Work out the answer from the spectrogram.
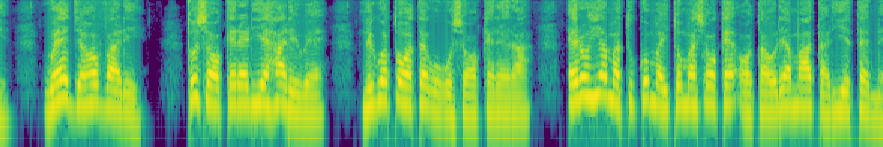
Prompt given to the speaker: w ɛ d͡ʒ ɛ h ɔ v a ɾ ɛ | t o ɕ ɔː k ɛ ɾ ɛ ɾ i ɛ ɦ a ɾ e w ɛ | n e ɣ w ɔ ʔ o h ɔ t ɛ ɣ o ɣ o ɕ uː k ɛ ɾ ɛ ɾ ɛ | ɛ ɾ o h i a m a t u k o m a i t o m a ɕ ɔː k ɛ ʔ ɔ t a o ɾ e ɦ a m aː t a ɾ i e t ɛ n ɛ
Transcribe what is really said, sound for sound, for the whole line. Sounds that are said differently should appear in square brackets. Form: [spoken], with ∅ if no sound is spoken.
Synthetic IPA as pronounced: w ɛ d͡ʒ ɛ h ɔ v a ɾ [e] | t o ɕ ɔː k ɛ ɾ ɛ ɾ i ɛ ɦ a ɾ e w ɛ | n e ɣ w ɔ [t] o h ɔ t ɛ ɣ o ɣ o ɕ [ɔː] k ɛ ɾ ɛ ɾ [a] | ɛ ɾ o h i a m a t u k o m a i t o m a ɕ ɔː k ɛ ʔ ɔ t a o ɾ e [∅] a m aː t a ɾ i e t ɛ n ɛ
